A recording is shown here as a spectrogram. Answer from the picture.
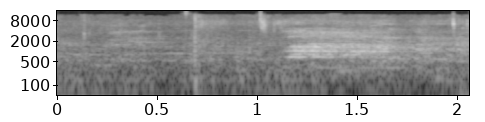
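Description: Boxing bout: two short knocks from the ring, a fraction of a second apart, over low hall sound, then a voice speaking briefly a little past halfway.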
